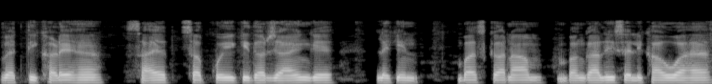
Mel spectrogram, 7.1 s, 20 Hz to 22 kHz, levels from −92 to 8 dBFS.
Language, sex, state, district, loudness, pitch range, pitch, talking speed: Hindi, male, Jharkhand, Jamtara, -18 LUFS, 115-120 Hz, 115 Hz, 145 wpm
